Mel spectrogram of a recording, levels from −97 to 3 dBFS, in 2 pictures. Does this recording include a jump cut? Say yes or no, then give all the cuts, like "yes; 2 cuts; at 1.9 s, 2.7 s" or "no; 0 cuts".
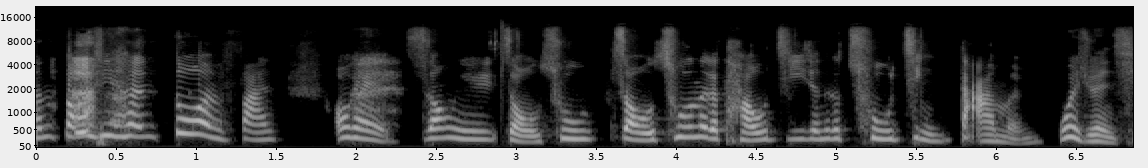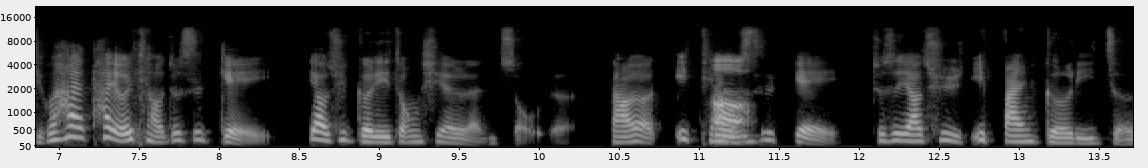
no; 0 cuts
